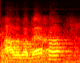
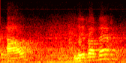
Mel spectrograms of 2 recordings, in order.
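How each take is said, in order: First: The two words merge with one L sound. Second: The two words are separated with a doubled L. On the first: The speaker calls it wrong. "you're going to be missing one lamed" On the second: The speaker calls it right. "you have to pronounce it Al, Lev Avecha. To pronounce a double lamed"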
